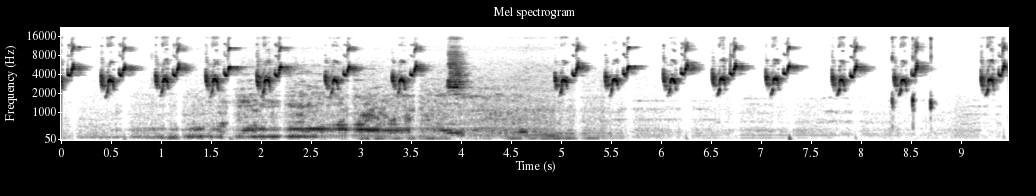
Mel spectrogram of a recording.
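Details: Long-tailed shrike aged eight months, from Jember, East Java, singing imitated sparrow, kuntilanak and tengkek buto phrases: repeated sharp high slurred notes roughly twice a second, with a rustling noise early on.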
